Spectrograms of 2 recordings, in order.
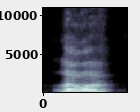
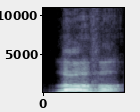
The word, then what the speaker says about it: Louisville: Oh, Louisville. Louisville. All right, I was wrong. My bad, Drew. Appreciate you. Louisville, that's hard, man. I'm from Seattle. That's difficult. Louisville rhymes with bull.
